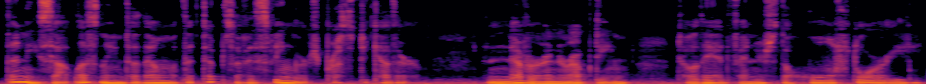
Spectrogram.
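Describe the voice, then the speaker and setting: A woman reading a bedtime story in ASMR style, in a soft, breathy, soothing whisper. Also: on the low side, a little hiss or hum, poor audio. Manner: slow, soothing, hushed.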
